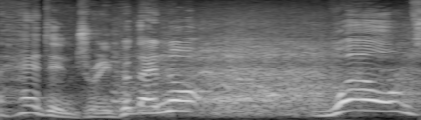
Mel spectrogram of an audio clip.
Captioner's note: audience laughing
